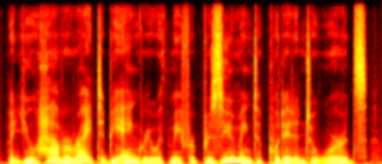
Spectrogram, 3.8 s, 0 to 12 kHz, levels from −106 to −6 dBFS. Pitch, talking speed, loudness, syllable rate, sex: 165 Hz, 265 wpm, -16 LUFS, 5.9 syllables/s, female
